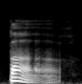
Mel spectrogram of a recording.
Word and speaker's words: part: Il, elle, part. Final T not pronounced, il, elle, part.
